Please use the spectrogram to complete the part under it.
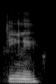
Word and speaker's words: Dini: No, I don't know actually how to pronounce his name. I've seen it written many, many times. – Dini.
